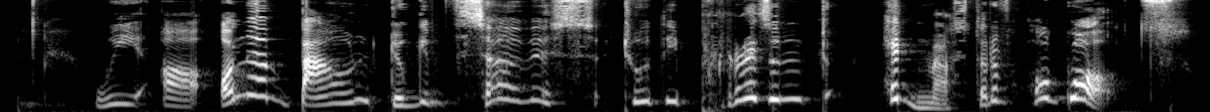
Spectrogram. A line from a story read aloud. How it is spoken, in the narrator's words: cried a frail-looking old wizard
